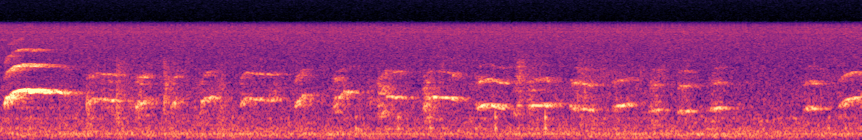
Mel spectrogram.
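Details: Several English bulldog puppies from one litter whine and squeak, beginning with a louder rising cry, then a busy run of short, wavering whimpers about four a second, with a low hum underneath.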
